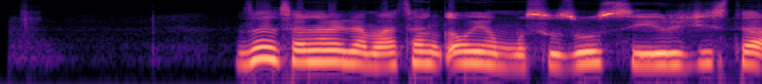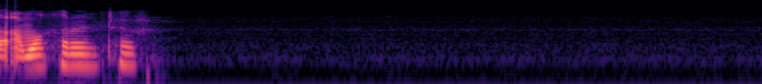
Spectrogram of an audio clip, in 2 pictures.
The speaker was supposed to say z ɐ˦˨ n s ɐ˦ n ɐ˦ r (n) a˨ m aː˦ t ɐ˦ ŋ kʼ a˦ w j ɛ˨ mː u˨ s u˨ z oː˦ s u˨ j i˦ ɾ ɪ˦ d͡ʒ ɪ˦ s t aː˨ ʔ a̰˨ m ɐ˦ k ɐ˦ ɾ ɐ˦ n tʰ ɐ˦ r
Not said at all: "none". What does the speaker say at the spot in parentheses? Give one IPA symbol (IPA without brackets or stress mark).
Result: d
